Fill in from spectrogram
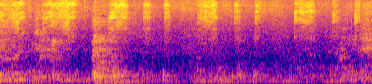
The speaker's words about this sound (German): Oh, das scheint schon schwieriger für manche zu werden, aber ich habe es ich hab's gehört und schreibe es auf.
